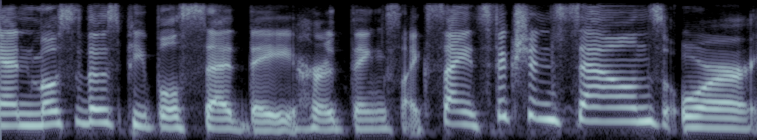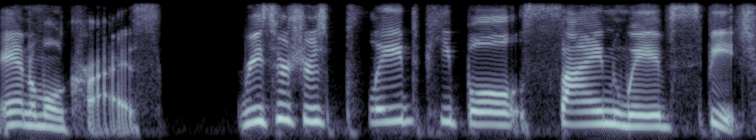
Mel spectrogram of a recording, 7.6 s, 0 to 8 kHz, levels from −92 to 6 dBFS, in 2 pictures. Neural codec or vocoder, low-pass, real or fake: none; 7.2 kHz; real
